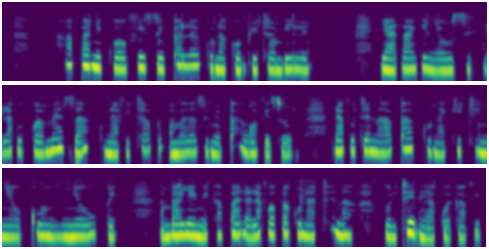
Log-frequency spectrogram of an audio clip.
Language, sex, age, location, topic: Swahili, female, 25-35, Nakuru, education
